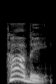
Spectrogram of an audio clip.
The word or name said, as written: hobby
